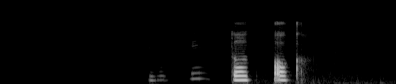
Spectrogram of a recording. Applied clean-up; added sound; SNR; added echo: neural mask model DeepFilterNet 3.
